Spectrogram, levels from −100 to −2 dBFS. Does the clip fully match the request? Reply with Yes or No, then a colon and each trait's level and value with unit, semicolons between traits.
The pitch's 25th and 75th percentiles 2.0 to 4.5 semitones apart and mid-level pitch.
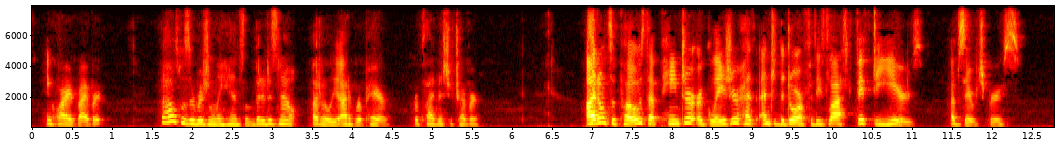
No: average, 3.8 semitones; high, 230 Hz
